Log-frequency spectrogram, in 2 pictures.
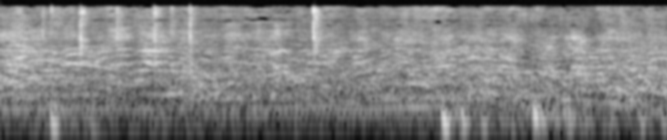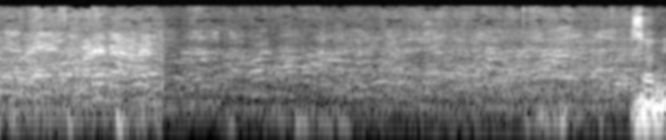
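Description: Overlapping chatter of many voices in a hall, with no music. Near the end a louder voice cuts in, beginning a welcome to everyone.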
